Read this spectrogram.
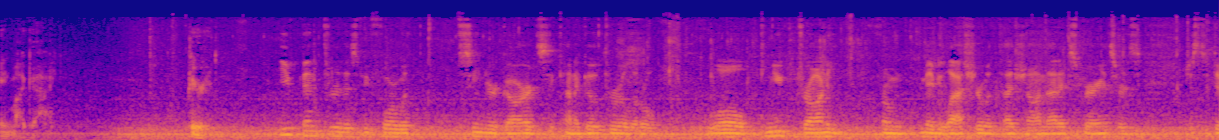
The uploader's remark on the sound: Press Conferences & Post-Game Interviews.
